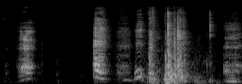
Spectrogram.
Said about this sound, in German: Ich werde mir nur ein Würstchen holen und es heimlich hier in der Werkstatt zu mir nehmen. Auf geht's. Tür.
